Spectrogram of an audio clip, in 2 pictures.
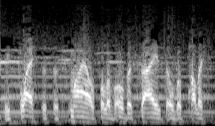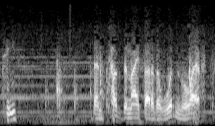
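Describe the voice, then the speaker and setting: A man's voice: fairly low pitch, brisk, natural voice. A man playing a tough, wary sea captain who narrates and acts in a 1940s radio adventure in a terse, wry manner. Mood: tense, determined. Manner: terse, hard-boiled, wry. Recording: narrow old 1940s radio recording, music.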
